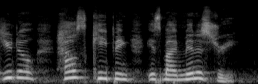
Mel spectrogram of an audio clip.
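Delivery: acted Spanish-accented speech. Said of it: "I'm trying to do her accent".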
